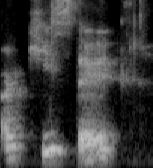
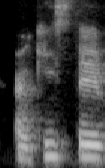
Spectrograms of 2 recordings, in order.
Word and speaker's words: Arquiste: Is Arquiste? I don't know what it means, but I know that's how it's pronounced. Arquiste Venice Rococo.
